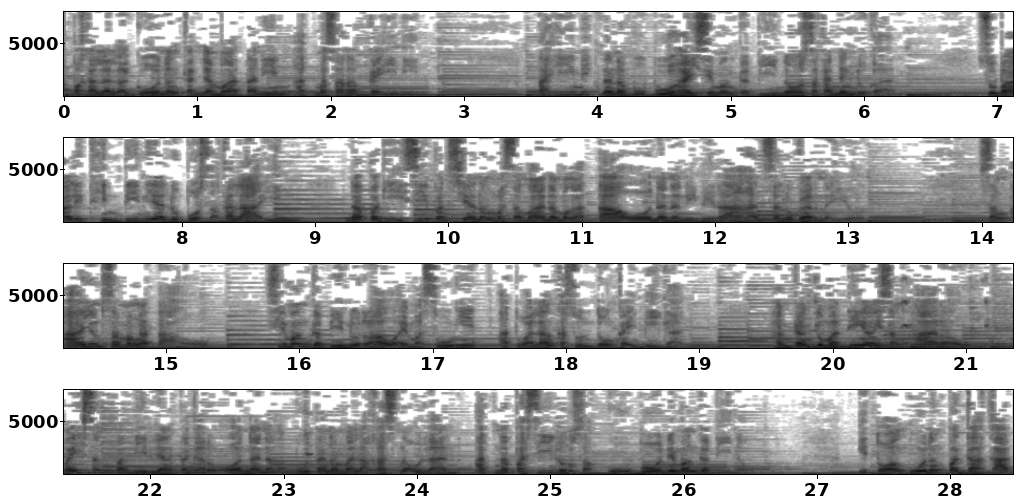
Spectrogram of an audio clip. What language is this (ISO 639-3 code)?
fil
